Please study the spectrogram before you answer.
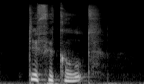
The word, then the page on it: difficult: British English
